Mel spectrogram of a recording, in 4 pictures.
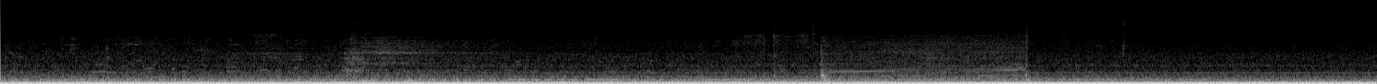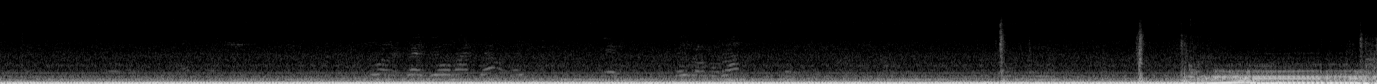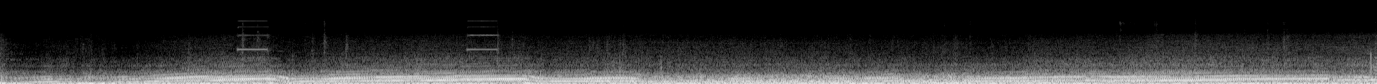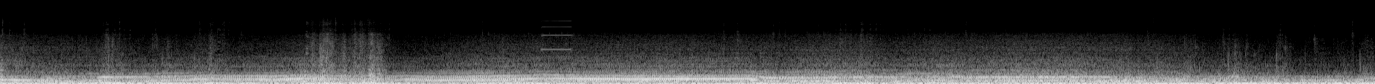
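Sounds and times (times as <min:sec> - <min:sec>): car engine revving through gears: 0:25.5 - 0:55.0.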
